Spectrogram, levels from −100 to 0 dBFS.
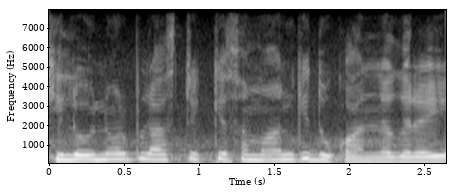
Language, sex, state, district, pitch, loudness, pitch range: Hindi, female, Uttar Pradesh, Shamli, 245 Hz, -16 LUFS, 215-265 Hz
